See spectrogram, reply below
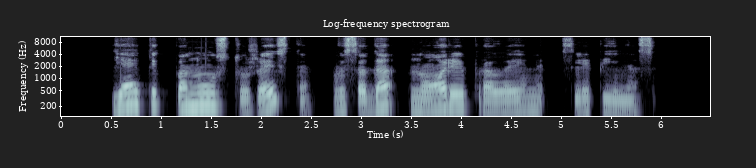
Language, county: Lithuanian, Telšiai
